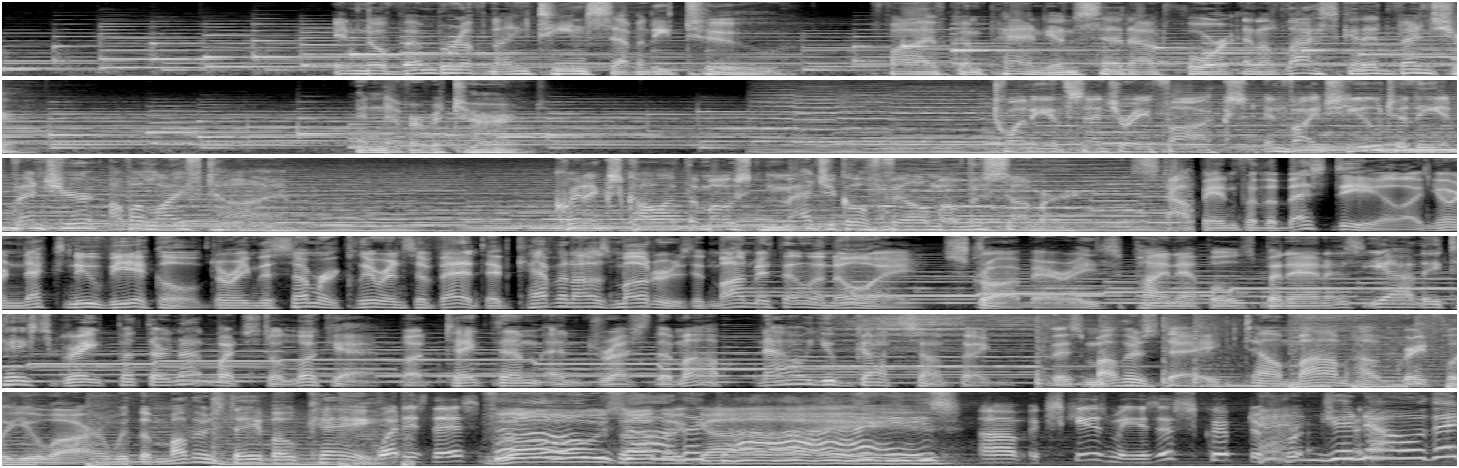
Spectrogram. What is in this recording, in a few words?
Commercial; Male Voice Talent; Commercial Demo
